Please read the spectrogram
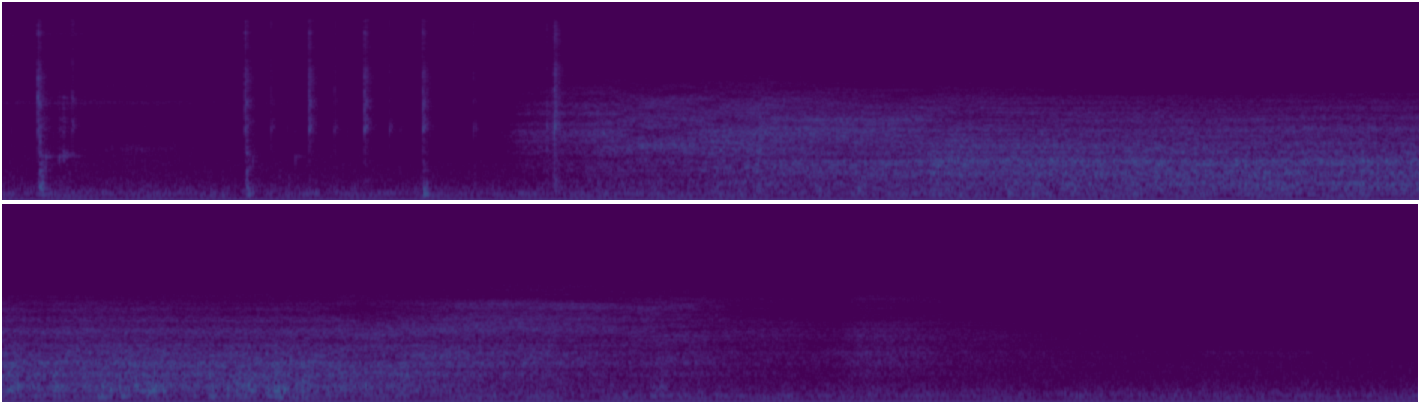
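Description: A handheld propane torch's igniter clicks about five times, then the torch lights and burns with a steady hiss as its flame heats the frayed end of a nylon rope to fuse it. The hiss dies away about eighteen seconds in.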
